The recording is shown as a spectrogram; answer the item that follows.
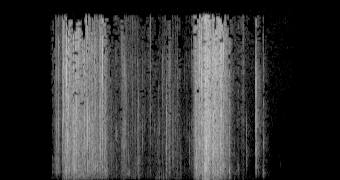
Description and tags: Sound of shoping in litle store. ( crackles....)
Pansk, CZ, Panska, Czech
